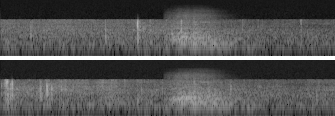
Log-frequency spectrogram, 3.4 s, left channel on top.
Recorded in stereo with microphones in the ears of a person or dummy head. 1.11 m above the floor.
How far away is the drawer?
About 0.7 m.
